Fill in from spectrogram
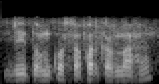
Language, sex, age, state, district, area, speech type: Urdu, male, 18-30, Uttar Pradesh, Saharanpur, urban, conversation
